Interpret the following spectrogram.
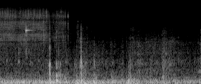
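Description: Steady low rumble of a fishing boat's motor running, with a brief high hiss near the start and a few sharp clicks from handling the rod and reel while a king salmon is being played.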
